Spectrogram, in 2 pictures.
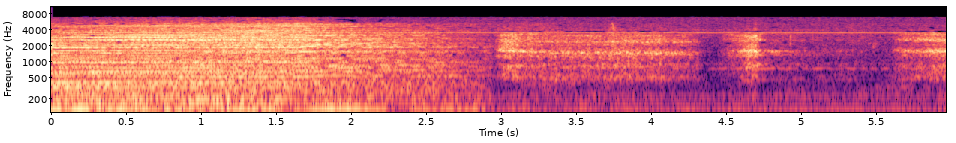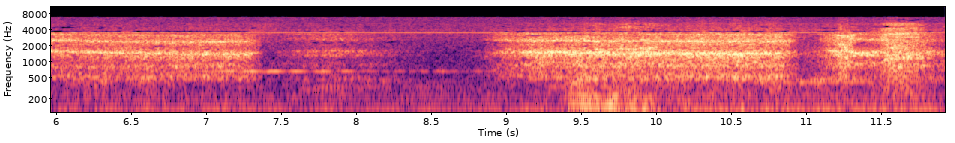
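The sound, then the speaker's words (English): Heavy, wheezing breaths rasp in and out in slow, drawn-out cycles with short pauses between them, as if the whole room is breathing. The sound is loud and no one speaks. “It sounds like the whole room is breathing. I can hear it breathing.”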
